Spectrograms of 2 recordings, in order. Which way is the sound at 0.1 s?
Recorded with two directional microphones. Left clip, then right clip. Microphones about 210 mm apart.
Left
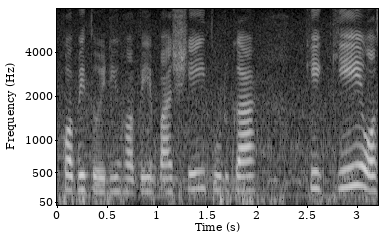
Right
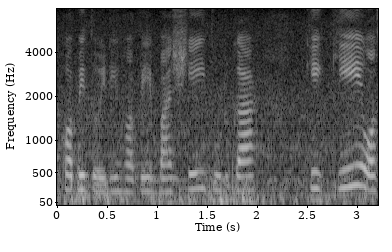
20° left (ahead or behind).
